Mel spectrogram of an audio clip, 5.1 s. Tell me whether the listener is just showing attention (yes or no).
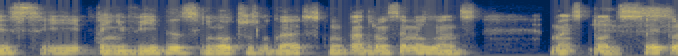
yes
